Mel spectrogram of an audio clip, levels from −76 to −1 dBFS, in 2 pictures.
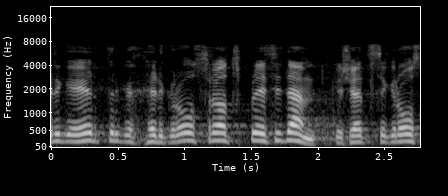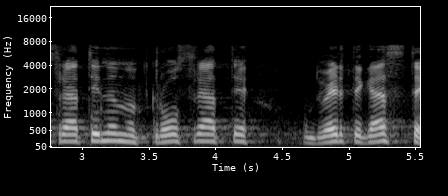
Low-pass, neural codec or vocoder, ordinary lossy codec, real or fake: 7.2 kHz; none; none; real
